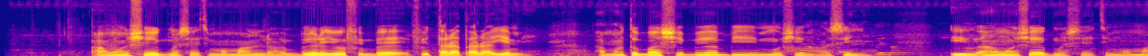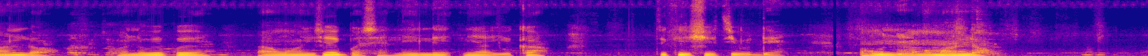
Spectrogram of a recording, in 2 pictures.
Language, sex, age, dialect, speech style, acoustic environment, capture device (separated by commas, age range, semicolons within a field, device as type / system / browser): Yoruba, male, 25-34, Nigeria - Ibadan, relaxed, silence, mobile / Linux / Chrome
